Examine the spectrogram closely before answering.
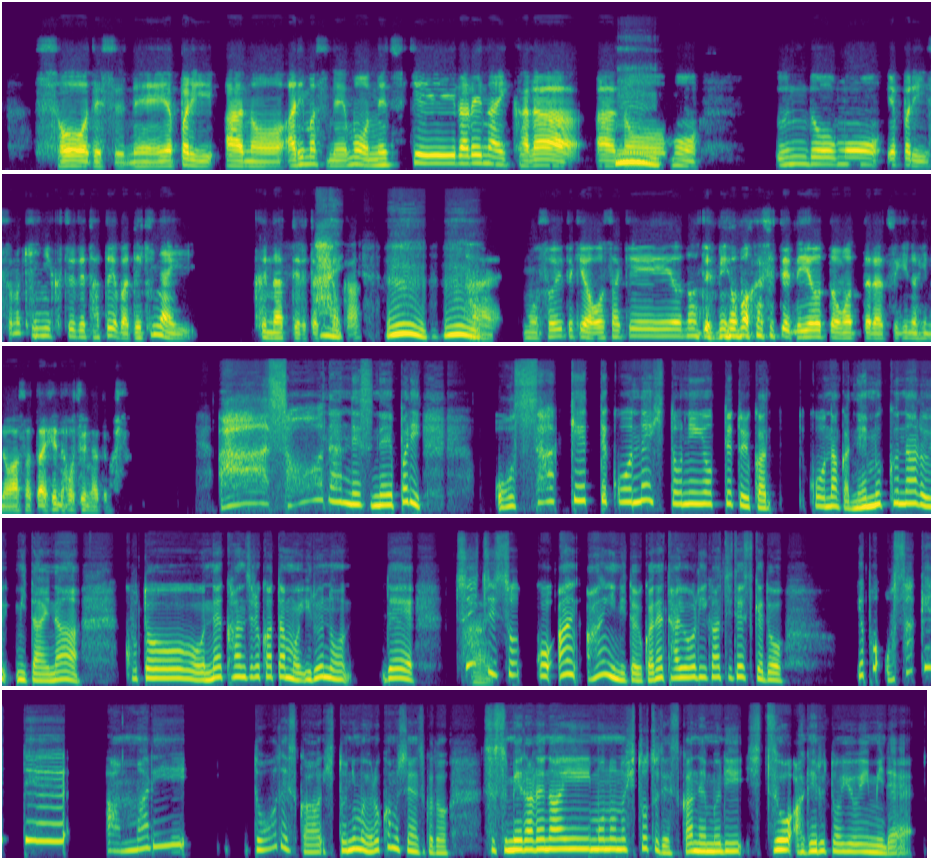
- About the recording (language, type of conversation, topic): Japanese, podcast, 睡眠の質を上げるために、普段どんな工夫をしていますか？
- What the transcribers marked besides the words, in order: laughing while speaking: "飲んで身を任せて寝よう"; laughing while speaking: "大変なことになってました"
